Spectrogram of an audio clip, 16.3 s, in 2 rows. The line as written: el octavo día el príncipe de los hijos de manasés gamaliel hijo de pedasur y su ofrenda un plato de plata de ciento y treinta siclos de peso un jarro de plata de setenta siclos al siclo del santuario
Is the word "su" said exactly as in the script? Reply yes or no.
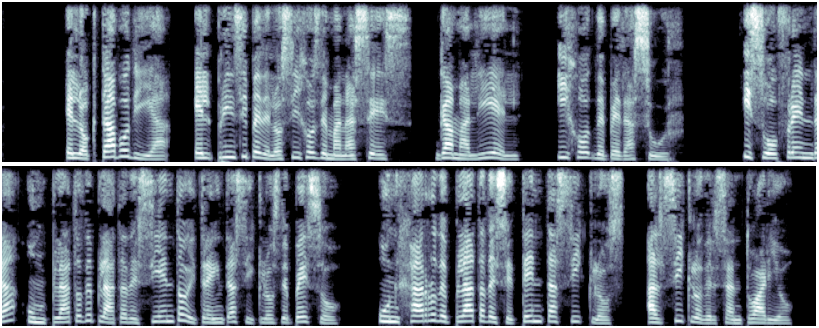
yes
